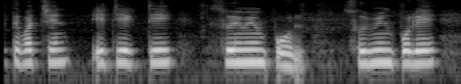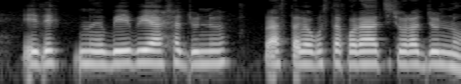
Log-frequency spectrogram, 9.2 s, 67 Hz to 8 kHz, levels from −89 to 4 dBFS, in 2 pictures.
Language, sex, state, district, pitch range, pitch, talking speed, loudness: Bengali, female, West Bengal, Jhargram, 210-230 Hz, 220 Hz, 125 wpm, -20 LUFS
